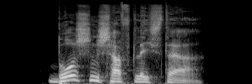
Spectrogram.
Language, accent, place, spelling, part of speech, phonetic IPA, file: German, Germany, Berlin, burschenschaftlichster, adjective, [ˈbʊʁʃn̩ʃaftlɪçstɐ], De-burschenschaftlichster.ogg
- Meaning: inflection of burschenschaftlich: 1. strong/mixed nominative masculine singular superlative degree 2. strong genitive/dative feminine singular superlative degree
